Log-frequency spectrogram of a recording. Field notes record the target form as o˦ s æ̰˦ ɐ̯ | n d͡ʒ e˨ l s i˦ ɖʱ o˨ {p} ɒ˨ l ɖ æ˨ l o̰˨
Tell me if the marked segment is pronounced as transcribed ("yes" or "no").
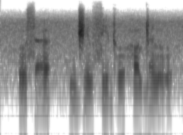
no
